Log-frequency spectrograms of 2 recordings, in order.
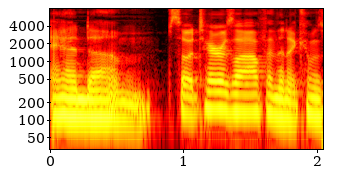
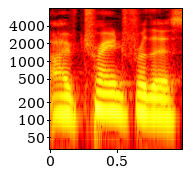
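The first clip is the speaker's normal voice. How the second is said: mock super excited voice; 3 semitones higher than usual. Retelling what a neighbor fresh from EMT school said: imitating someone super excited. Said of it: "super excited kind of stuff".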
